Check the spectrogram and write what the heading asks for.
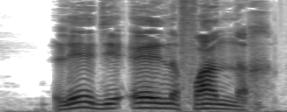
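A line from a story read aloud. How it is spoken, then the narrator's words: Knowing drawl. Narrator (Russian): понимающе протянул Джуфин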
